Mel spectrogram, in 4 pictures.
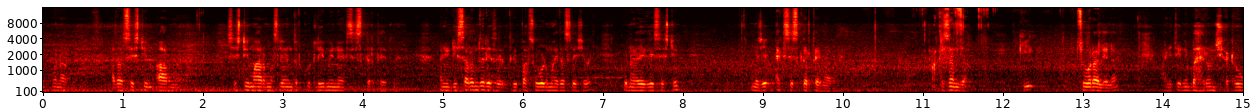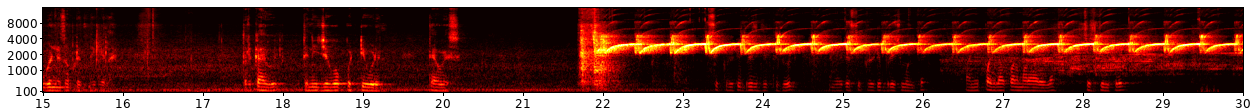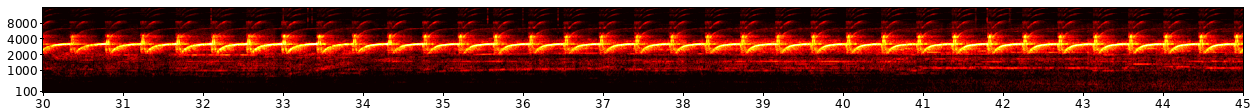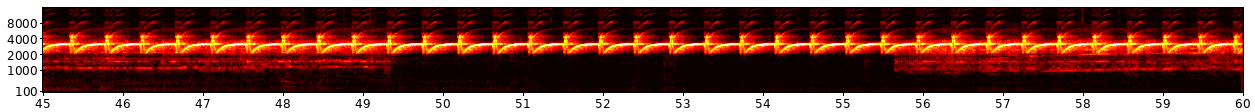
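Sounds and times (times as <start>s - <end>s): shrill upward-sweeping alarm siren: 21.7s - 60.0s.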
